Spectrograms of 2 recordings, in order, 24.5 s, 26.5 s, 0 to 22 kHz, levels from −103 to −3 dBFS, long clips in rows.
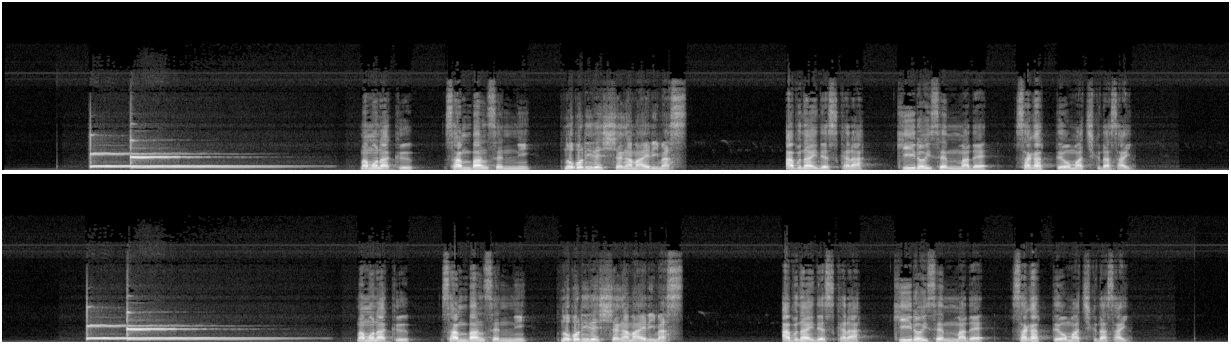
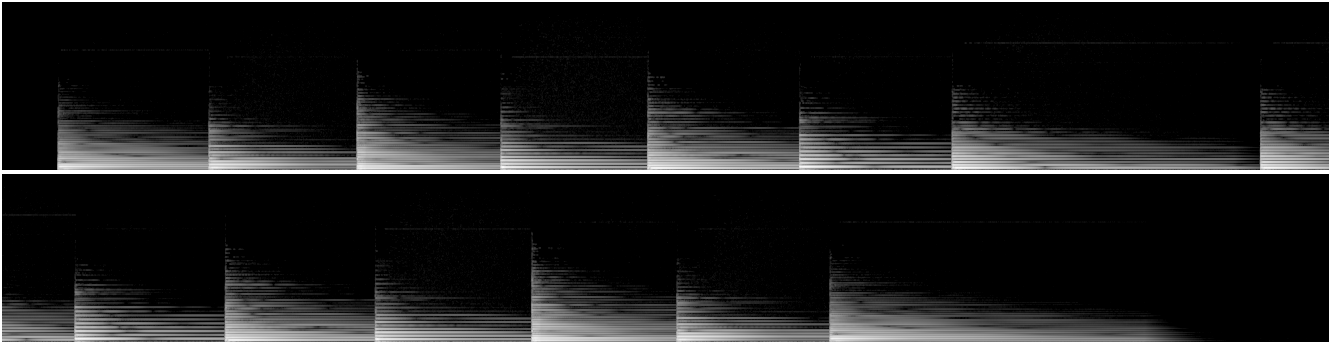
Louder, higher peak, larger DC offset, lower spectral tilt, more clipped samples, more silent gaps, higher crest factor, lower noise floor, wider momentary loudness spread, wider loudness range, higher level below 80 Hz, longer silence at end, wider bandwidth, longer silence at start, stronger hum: second, -21 LUFS vs -18 LUFS; about the same, 0 dBFS vs -2 dBFS; neither; second, -4.5 dB/octave vs -7 dB/octave; neither; neither; about the same, 22 dB vs 18 dB; second, -75 dBFS vs under -90 dBFS; second, 14 LU vs 24 LU; about the same, 4 LU vs 5 LU; second, -76 dBFS vs -58 dBFS; second, 1 s vs 3.15 s; first, 12.5 kHz vs 6.2 kHz; first, 0.85 s vs 0.55 s; neither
